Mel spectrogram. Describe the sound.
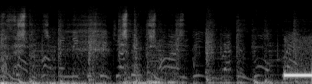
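An unanswered telephone call ends in a single loud, steady tone near the end. Before it there are voices.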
